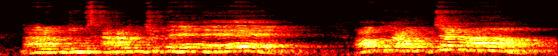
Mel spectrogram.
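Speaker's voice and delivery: loud, high, drawn-out whining; pleading temptress. Acted. Master's wife pressing Joseph to love her, loud whiny pleading. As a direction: coax insistently, stretching the words. 마님이 요셉을 조르며 유혹.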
